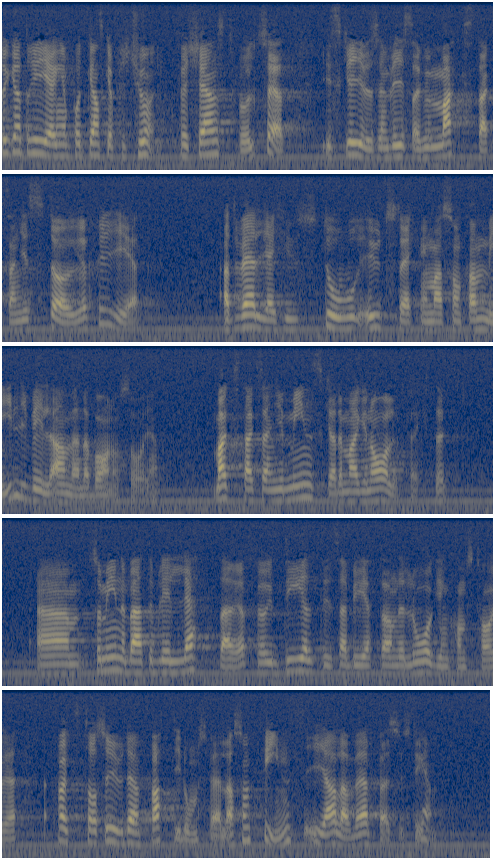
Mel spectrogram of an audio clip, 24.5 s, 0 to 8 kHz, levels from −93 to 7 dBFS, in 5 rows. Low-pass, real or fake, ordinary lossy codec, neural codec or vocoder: none; real; none; none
